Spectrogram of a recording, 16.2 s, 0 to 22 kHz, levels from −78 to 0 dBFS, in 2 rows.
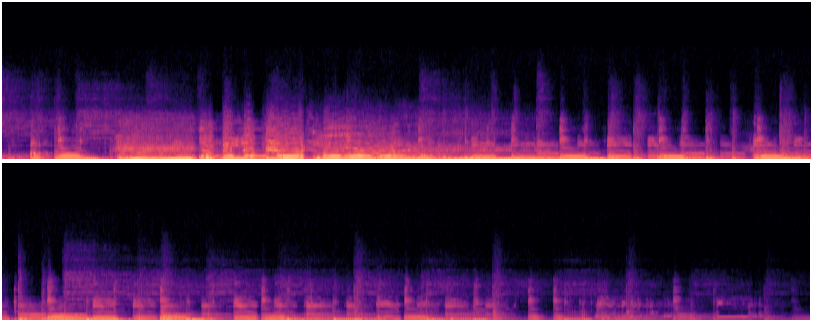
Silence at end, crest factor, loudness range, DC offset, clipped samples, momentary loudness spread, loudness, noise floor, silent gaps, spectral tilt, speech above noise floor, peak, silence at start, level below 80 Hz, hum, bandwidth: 0 s; 14 dB; 14 LU; under 0.1%; under 0.1%; 19 LU; -20 LUFS; -41 dBFS; none; -7 dB/octave; 25 dB; -6 dBFS; 0 s; -42 dBFS; none; 12.5 kHz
